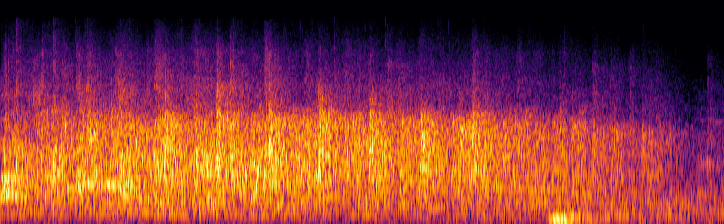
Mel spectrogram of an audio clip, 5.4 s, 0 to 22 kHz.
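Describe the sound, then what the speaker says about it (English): An audience applauds at an academy's 21st anniversary celebration, a dense sustained clapping crowd that gradually fades toward the end. "Big round of applause for Mr."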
